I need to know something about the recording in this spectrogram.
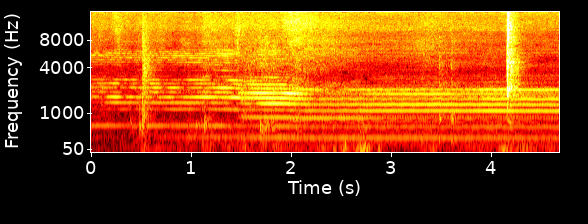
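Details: Window with newly fitted plastic reveal trim, with a draft from a window opened in another room: a steady mid-pitched drone with a ringing overtone and faint clicks. Unfoamed gaps under the trim are suspected, not confirmed.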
